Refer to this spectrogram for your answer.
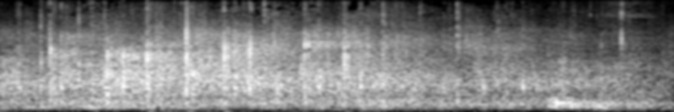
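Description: A crowd claps steadily, a dense wash of many overlapping hand claps with scattered sharper slaps, fairly quiet and continuous throughout with no voices on top.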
